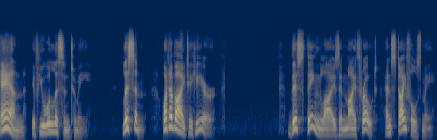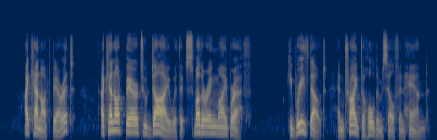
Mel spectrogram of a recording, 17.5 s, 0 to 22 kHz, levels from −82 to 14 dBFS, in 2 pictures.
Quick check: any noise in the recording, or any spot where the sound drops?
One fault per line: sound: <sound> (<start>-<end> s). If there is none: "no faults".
no faults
